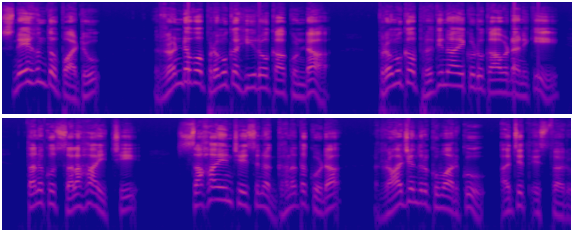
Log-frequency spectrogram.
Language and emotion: Telugu, neutral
